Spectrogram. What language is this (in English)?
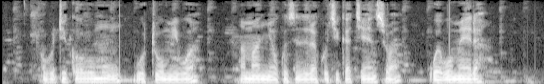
Ganda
